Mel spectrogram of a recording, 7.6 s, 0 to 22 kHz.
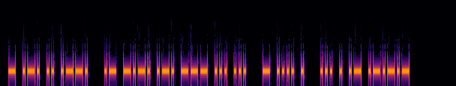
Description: Morse code, heard as a keyed tone, about 28 wpm, 700 Hz. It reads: TRIP ACROSS THE SEA.
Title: Sentences from Top 1300 Words 30wpm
